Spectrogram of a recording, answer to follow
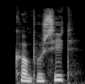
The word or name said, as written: komposit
